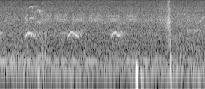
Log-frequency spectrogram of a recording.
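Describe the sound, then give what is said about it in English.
Three evenly spaced crow caws ring out, fairly faint over a low outdoor rumble, followed by a brief thump and a short sharp click. “They harass rocks and crows often, and ravens too.”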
